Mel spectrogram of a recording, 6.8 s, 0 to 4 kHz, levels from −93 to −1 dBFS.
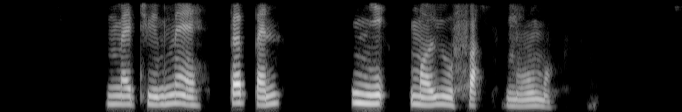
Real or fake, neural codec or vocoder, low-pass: fake; codec, 16 kHz, 4 kbps, X-Codec, WavLM features, trained on Multilingual LibriSpeech; 3.6 kHz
